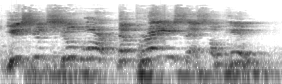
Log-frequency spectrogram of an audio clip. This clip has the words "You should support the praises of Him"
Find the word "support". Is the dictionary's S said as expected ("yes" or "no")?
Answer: no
